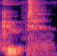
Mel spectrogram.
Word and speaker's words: gout: Gout used to be pronounced goot.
